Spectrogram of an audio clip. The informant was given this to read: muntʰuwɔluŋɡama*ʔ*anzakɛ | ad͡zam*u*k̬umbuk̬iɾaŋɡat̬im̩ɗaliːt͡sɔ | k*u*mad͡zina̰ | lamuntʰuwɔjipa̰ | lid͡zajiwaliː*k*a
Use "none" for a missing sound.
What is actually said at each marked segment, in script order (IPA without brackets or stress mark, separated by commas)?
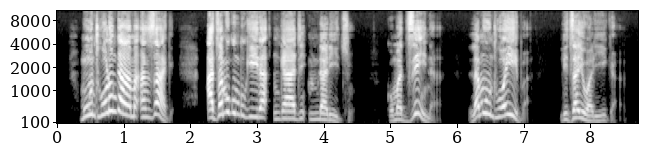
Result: ʔ, u, ɔ, k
